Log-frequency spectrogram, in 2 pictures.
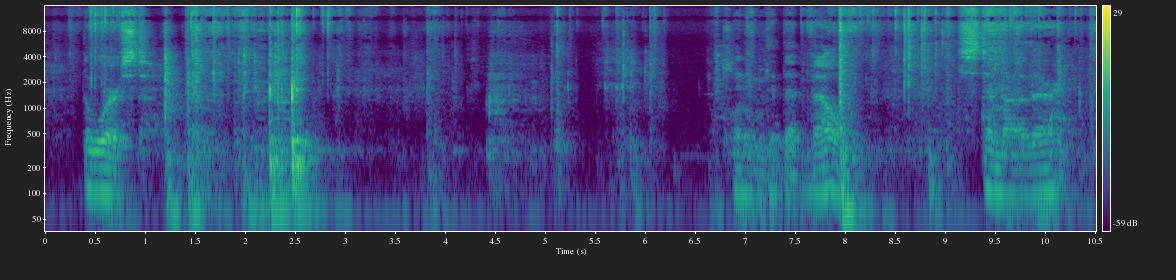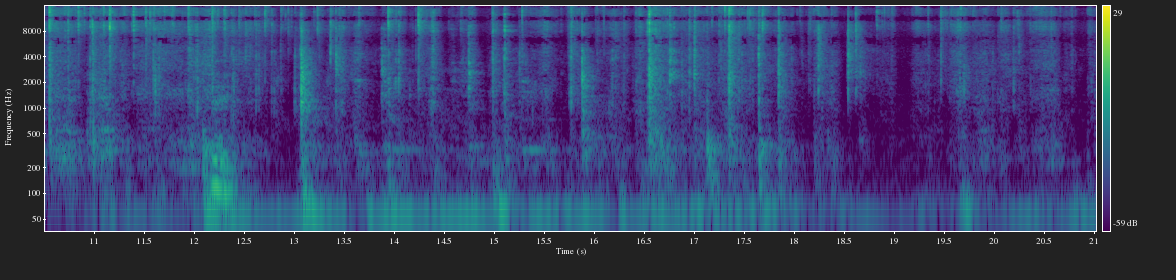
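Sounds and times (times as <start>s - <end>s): hands clicking and rubbing a tire: 7.6s - 21.0s
short low voice: 12.1s - 12.5s.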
